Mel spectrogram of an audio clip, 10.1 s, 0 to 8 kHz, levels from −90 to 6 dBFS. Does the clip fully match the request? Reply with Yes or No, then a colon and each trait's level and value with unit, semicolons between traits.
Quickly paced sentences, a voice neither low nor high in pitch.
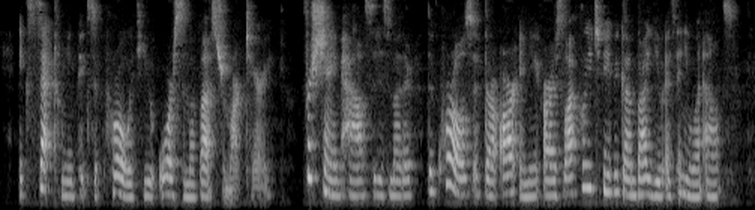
No: fast, 225 wpm; high, 220 Hz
